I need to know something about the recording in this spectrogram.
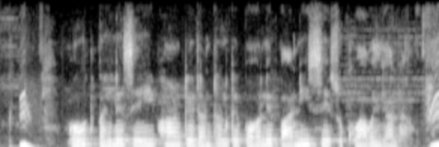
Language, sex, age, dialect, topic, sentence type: Bhojpuri, female, 25-30, Western, agriculture, statement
